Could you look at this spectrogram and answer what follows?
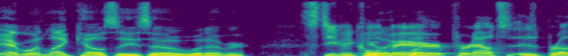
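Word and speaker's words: Kelce: like because didn't travis kelsey say something too where he's like my name is kels but everyone said kelsey and i just rolled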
